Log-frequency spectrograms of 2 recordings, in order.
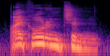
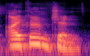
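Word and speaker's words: Eichhörnchen: Eichhornchen.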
